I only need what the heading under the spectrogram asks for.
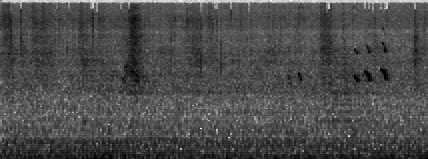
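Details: Baby chicks outside, a brief high chirp near the start, then a quick cluster of three or four sharp chirps toward the end, against constant low-pitched rumbling background noise.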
